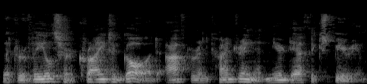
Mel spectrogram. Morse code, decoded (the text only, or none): none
